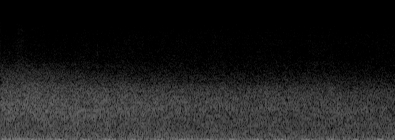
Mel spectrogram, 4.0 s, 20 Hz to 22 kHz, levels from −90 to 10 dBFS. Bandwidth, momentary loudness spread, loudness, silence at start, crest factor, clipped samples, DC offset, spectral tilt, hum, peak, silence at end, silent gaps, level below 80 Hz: 11.5 kHz; 5 LU; -48 LUFS; 0 s; 12 dB; under 0.1%; under 0.1%; -6 dB/octave; none; -32 dBFS; 0 s; none; -50 dBFS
